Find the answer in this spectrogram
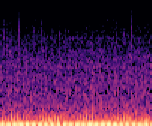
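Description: Steady low hum with faint hiss from an old film soundtrack, with no other sound in the pause.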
